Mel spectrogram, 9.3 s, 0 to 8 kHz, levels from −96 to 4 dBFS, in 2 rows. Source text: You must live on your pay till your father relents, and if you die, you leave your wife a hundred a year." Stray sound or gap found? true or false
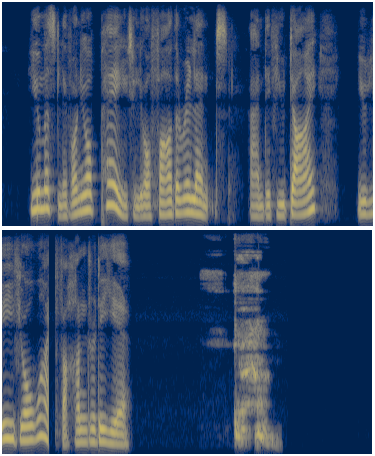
true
